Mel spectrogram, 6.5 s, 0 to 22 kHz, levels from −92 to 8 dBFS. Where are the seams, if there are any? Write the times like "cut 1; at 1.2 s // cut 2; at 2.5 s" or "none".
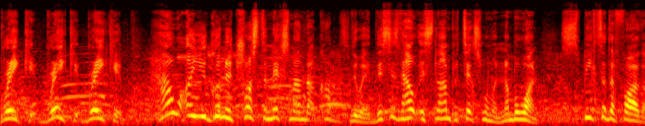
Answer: cut 1; at 3.5 s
